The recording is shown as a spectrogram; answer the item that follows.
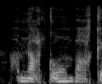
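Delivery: low, quiet, restrained, film-style put-on Irish accent. Recalling The Devil's Own for someone who may not have seen it, imitate a film character's accent. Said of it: "Oh well that's his accent anyway".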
